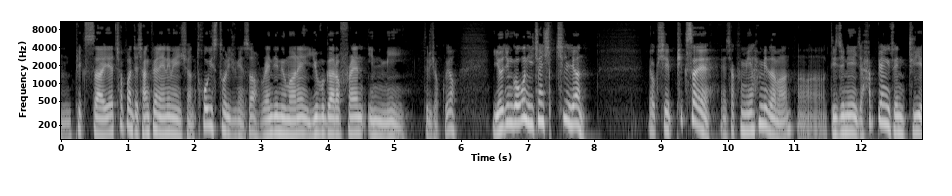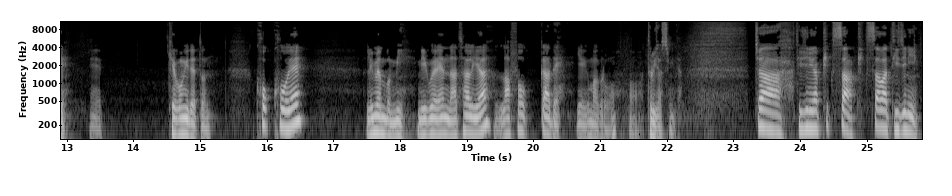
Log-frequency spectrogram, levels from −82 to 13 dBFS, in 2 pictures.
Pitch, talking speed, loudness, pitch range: 140 Hz, 315 characters per minute, -17 LUFS, 125-170 Hz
